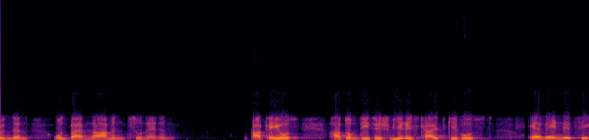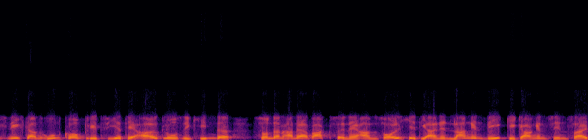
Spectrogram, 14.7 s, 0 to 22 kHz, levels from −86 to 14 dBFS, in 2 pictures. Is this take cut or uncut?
cut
